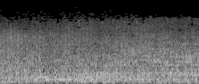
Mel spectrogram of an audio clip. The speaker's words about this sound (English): The longer this chopper circles us, the more vulnerable we become.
